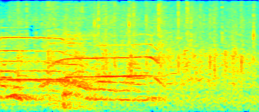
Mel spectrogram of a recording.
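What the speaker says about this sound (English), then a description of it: "Give them a round of applause." Audience applause and cheering at a training event, loud clapping with whoops and voices up front that tapers off into scattered claps.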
